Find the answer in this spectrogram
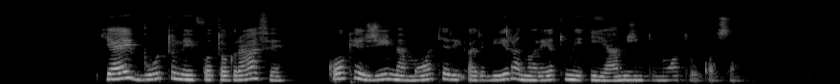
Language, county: Lithuanian, Šiauliai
